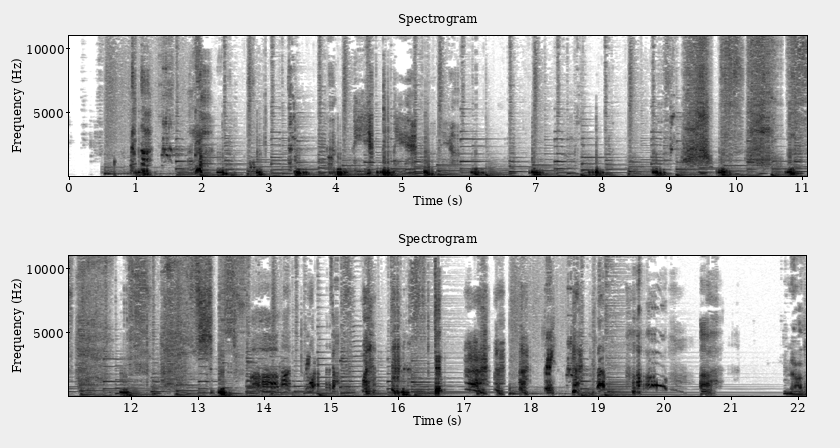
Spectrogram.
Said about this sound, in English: Excuse me for a moment while I do some pull ups.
